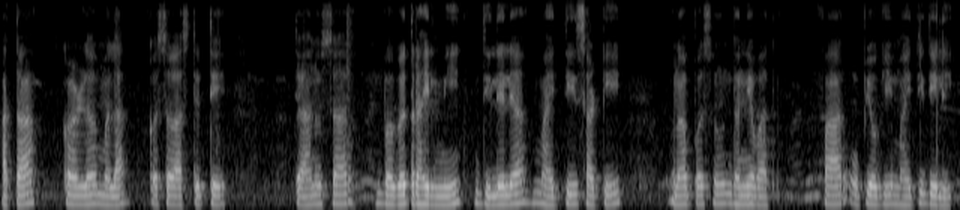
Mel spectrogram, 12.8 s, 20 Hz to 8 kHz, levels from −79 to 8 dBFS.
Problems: none marked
